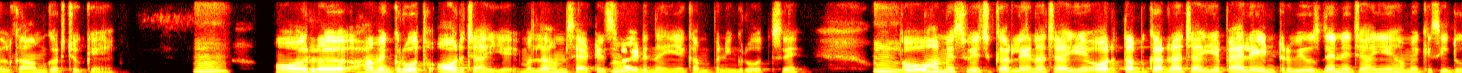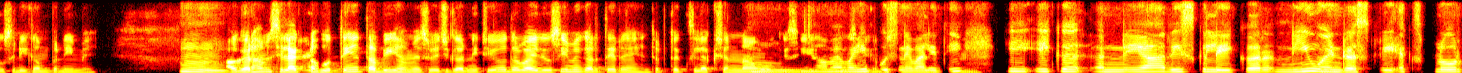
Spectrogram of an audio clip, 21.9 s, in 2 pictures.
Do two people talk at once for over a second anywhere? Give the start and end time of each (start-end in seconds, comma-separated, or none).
16.6-18.3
